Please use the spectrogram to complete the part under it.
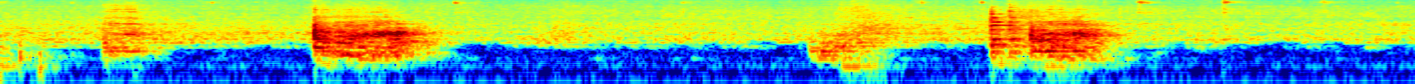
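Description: Cauliflower is dry roasted with masala and curry leaves in a pan, heard as repeated scraping stirs with soft sizzling bursts between quieter pauses.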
